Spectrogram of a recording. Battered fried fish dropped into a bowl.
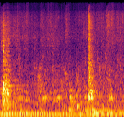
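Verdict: Crisp.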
